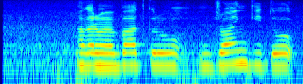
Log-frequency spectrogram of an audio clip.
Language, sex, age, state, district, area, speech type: Urdu, female, 18-30, Bihar, Madhubani, rural, spontaneous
